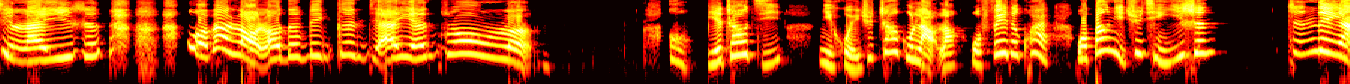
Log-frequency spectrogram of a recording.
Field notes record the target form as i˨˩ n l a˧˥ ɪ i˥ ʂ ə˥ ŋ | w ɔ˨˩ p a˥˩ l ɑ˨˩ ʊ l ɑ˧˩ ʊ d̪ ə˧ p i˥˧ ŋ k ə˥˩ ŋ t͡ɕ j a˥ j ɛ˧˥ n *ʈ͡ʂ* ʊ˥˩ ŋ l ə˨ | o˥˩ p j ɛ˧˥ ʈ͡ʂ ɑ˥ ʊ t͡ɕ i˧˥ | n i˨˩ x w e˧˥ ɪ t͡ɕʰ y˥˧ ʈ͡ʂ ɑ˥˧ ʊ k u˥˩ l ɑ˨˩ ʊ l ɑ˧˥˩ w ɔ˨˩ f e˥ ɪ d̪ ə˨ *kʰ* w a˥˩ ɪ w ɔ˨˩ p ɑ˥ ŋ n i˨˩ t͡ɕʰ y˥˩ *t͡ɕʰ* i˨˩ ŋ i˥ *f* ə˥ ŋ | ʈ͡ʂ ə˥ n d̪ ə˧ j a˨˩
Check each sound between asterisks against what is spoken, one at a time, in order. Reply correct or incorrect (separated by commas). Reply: correct, correct, correct, incorrect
